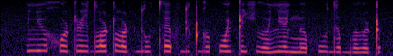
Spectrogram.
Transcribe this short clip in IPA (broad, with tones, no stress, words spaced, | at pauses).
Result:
lʲɵ˧ xo˨ʈ ɭi˨dlˠɵ˨˦ʈlˠɵ˨ʈdu˨ t̪ʰɛ˧fdu˧ʈɡɵ˧ fo˦lʲ ʈi˧çðɵ˨lʲɛ˦˨lʲn̪ə˨ fu˧də˧ bɵ˧ðɵ˧ʈ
